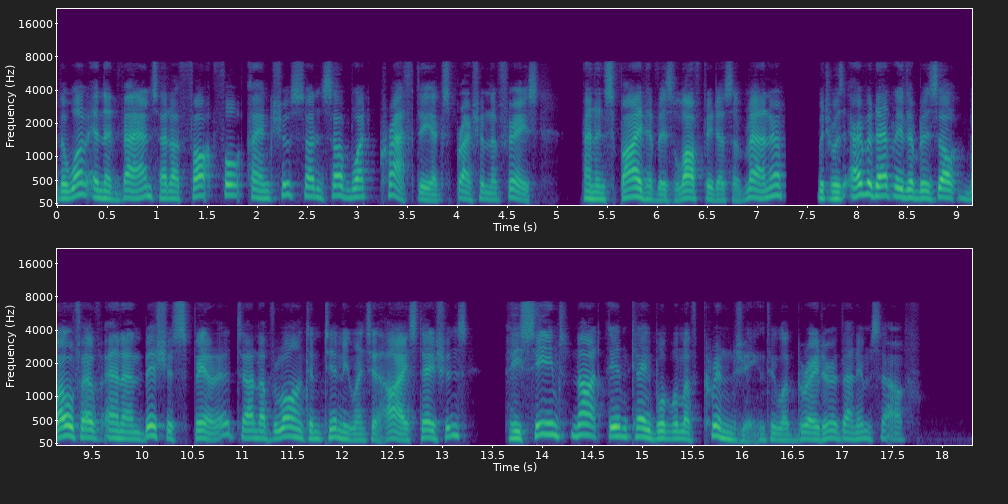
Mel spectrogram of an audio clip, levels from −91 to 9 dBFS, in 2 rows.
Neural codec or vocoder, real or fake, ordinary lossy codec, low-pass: codec, 16 kHz, 1 kbps, FunCodec, trained on LibriTTS, 50 frames a second; fake; MP3, 64 kbps; 7.2 kHz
